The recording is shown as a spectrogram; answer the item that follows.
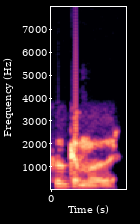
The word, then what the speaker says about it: Koekemoer: You're getting better, but it's Koekemoer.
